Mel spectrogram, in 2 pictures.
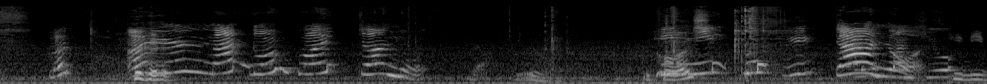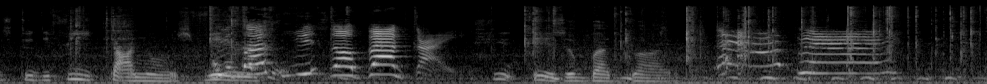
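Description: Nothing in this audio stands out as a technical problem; it all comes across without any trouble worth pointing to.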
